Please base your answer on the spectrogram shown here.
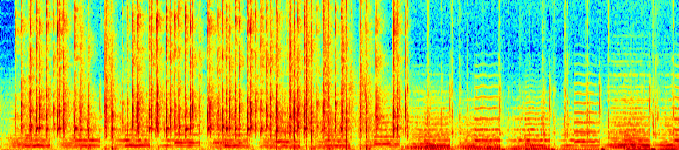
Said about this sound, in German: Mikroschalter bedeutet, wenn ihr in eine entsprechende Richtung lenkt, dass ihr dieses schöne satte Klacken vernehmt.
